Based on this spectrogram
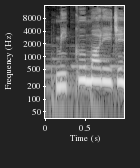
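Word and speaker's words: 水分: こうそういう意味合いあったなっていうのを改めて思い出しましたあとはですねこんな名前の神社があったということで水を分けるあの 1 分 2 分の分ですね神社と書いて三くまり神社と読む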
